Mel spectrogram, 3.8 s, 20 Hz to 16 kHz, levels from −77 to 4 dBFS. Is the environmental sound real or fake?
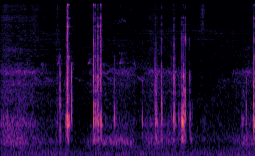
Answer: fake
